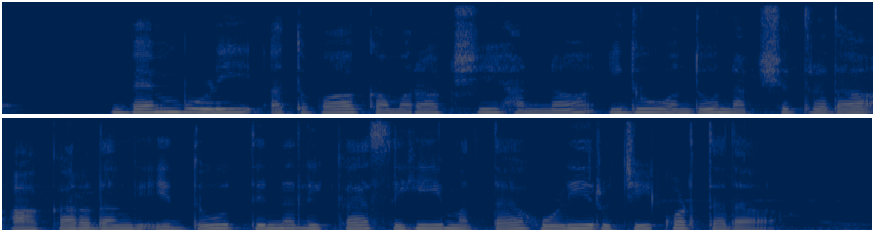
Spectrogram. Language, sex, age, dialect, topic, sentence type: Kannada, female, 25-30, Dharwad Kannada, agriculture, statement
